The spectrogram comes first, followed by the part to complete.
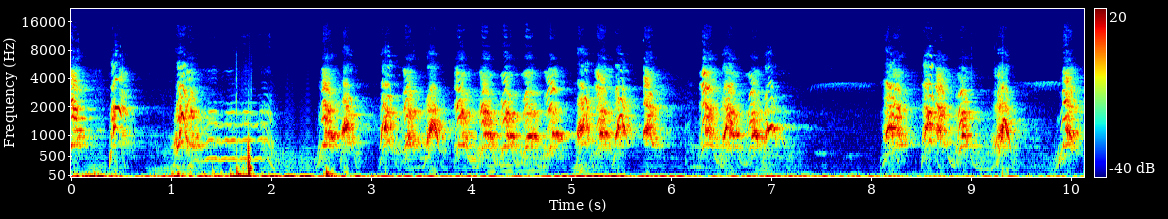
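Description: Several young dogs and puppies barking and yapping in rapid, overlapping bursts, with a short lull about seven seconds in.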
